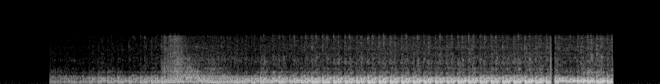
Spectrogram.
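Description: A motorcycle with a sidecar and a passenger revs with a low, throaty rumble, swelling in loudness over the first seconds and then holding a steady, loud roar, with a brief dip just before it cuts off as it slows to a stop.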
